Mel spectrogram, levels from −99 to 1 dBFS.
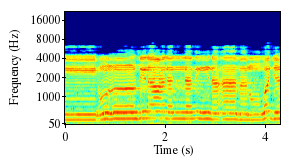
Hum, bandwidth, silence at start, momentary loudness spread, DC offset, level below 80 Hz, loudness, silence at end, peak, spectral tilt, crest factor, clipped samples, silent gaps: none; 6.6 kHz; 0 s; 4 LU; under 0.1%; -46 dBFS; -13 LUFS; 0 s; -2 dBFS; 0 dB/octave; 12 dB; under 0.1%; none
